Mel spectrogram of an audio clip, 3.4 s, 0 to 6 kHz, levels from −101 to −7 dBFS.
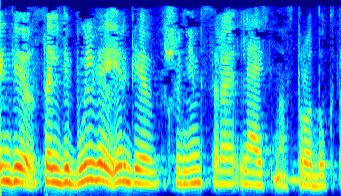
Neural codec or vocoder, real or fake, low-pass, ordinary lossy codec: none; real; 5.4 kHz; MP3, 24 kbps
